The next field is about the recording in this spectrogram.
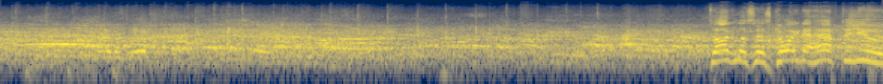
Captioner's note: crowd cheering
